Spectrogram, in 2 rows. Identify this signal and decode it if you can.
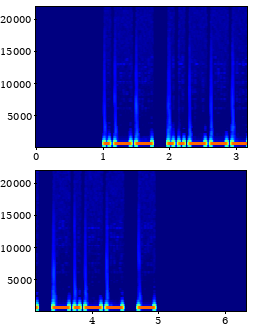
Morse code, heard as a keyed tone, about 15 wpm, 700 Hz. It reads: W2YT
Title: USA Call Signs - 4 Characters - Repeated 3x - 15wpm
